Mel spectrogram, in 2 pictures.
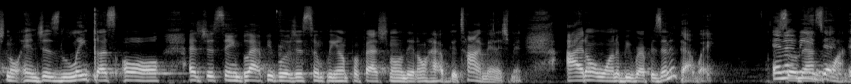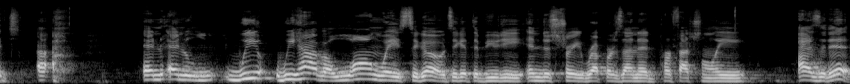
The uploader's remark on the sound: LIVE from ISSE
